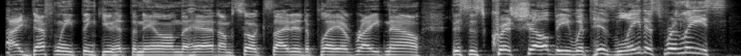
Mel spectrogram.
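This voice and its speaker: High, bright-voiced male radio host. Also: moderate pace, few pauses, no room sound, clean studio sound. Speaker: country radio morning show host. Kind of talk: excited live radio presenting and chat.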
